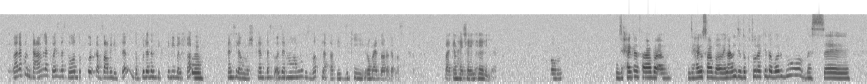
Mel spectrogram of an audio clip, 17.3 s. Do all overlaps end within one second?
Yes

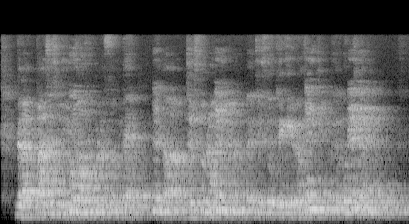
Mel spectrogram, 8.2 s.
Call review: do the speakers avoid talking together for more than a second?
Yes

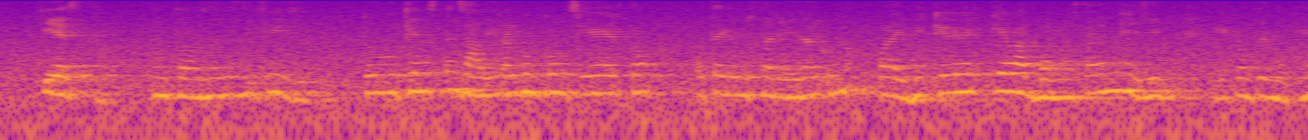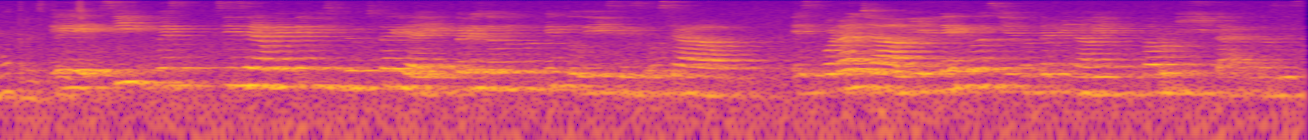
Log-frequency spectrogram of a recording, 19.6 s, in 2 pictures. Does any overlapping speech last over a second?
No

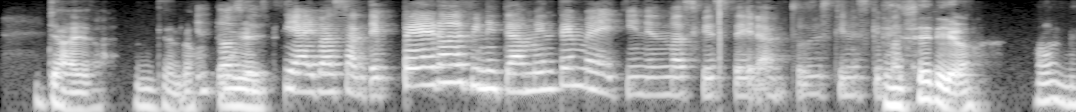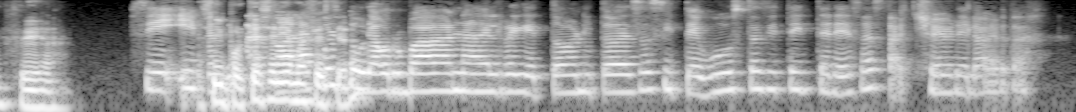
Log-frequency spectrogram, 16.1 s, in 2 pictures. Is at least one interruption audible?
Yes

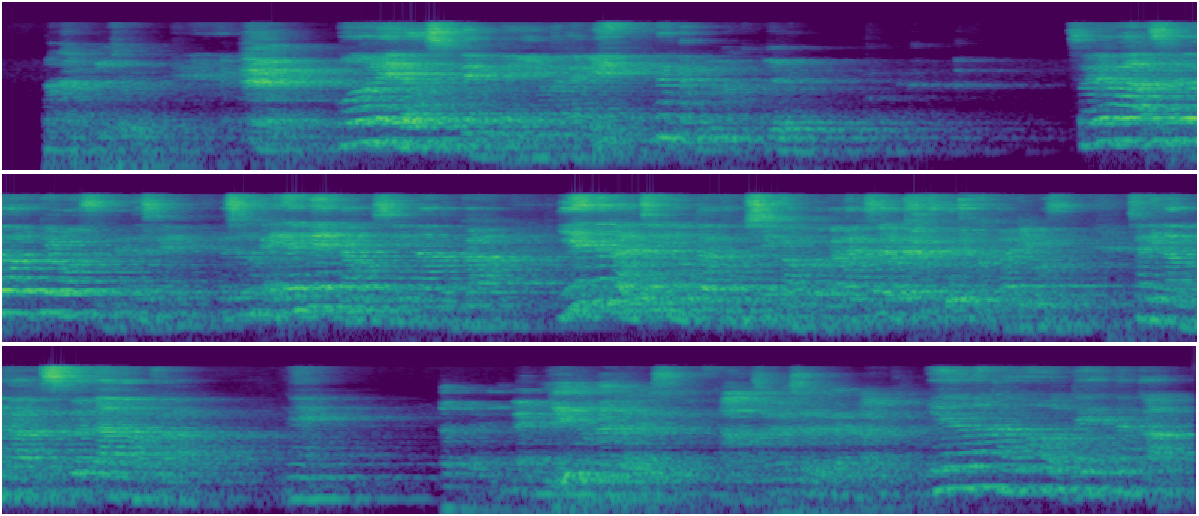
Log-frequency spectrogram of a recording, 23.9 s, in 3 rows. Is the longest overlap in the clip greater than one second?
No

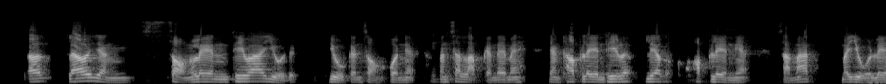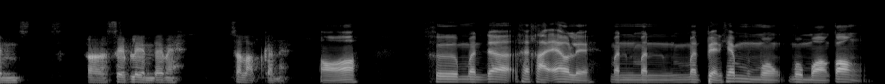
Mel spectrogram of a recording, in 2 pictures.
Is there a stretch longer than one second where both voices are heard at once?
No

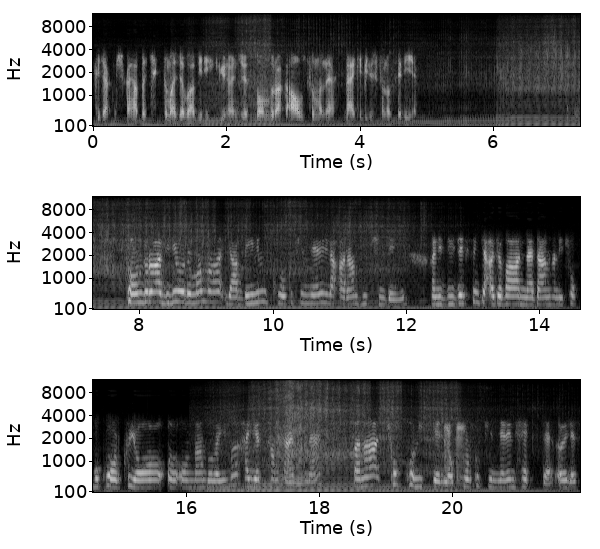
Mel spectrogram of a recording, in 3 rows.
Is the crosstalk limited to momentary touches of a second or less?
Yes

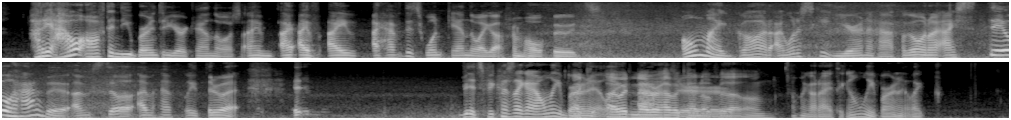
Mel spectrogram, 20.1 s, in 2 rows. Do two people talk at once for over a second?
Yes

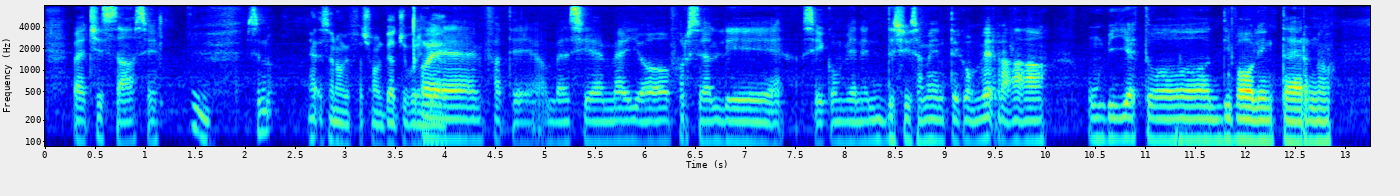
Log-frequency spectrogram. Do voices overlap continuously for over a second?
No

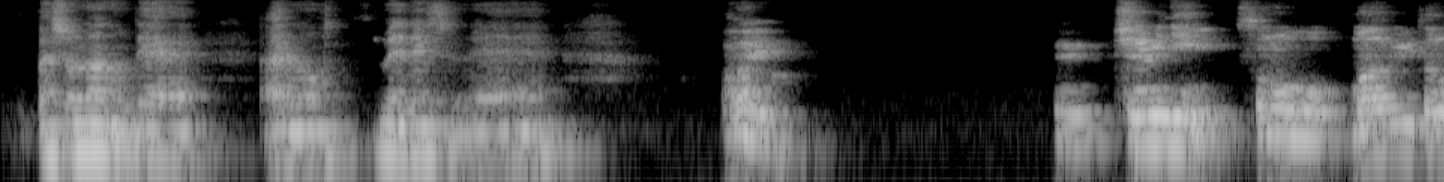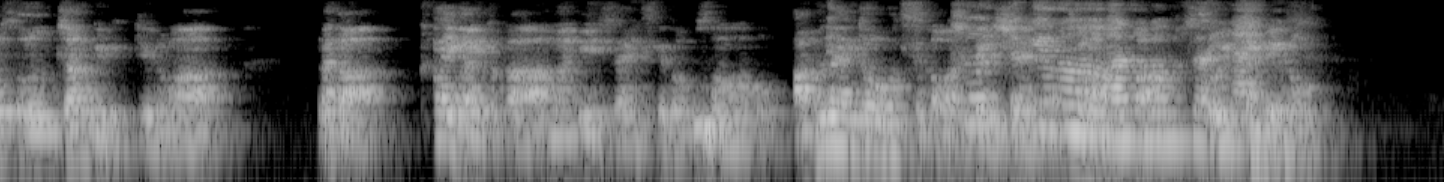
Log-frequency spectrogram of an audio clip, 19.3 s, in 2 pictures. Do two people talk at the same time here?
Yes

